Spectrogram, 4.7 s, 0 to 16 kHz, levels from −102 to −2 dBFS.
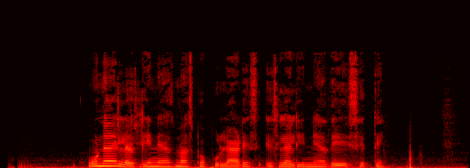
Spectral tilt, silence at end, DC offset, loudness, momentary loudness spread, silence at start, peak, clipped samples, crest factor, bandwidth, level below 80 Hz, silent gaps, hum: -5.5 dB/octave; 0 s; under 0.1%; -55 LUFS; 15 LU; 0.1 s; -38 dBFS; under 0.1%; 18 dB; 11.5 kHz; -70 dBFS; none; none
